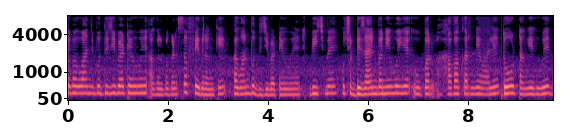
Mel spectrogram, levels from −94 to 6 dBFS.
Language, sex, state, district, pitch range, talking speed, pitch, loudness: Hindi, female, Maharashtra, Pune, 215-250 Hz, 200 wpm, 235 Hz, -27 LUFS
